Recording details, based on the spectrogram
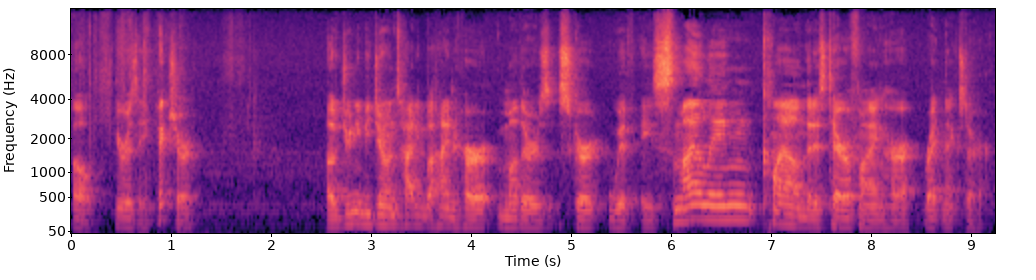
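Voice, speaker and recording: Animated man reading a children's story. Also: on the low side. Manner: animated, dramatic pauses and emphasis. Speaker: storybook reader. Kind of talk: expressive children's book read-aloud. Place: small living room indoors.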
